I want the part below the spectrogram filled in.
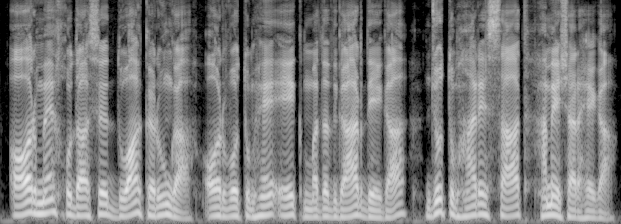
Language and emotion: Urdu, neutral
